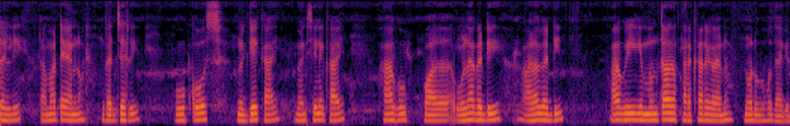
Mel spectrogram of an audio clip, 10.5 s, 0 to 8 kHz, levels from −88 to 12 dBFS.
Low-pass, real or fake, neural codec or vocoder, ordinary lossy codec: none; fake; codec, 16 kHz, 2 kbps, FreqCodec, larger model; none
